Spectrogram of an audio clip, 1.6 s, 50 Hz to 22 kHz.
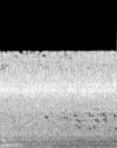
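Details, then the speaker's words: Dodge Attitude (Mitsubishi Mirage) radiator fan, collision-repaired car, fan switching on at about 96°C on first (low) speed over a smooth idle, steady even whoosh with no rubbing; cuts off at 91°C. Normal fan operation. "vamos miren ahí ya está he aprendido el ventilador ahora vamos a esperar hasta que baje 95 94 93 92"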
